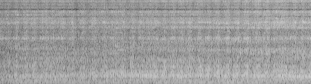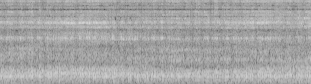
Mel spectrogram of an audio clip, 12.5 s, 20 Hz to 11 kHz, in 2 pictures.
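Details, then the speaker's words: 1986 Kawasaki X2 two-stroke jet ski, first start in 35 years after oil squirted into cylinders, primed on premixed fuel: crisp buzz that fires right up and settles into a steady, even run; sounds healthy. "so let's go ahead fires right up man this thing sounds so good"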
